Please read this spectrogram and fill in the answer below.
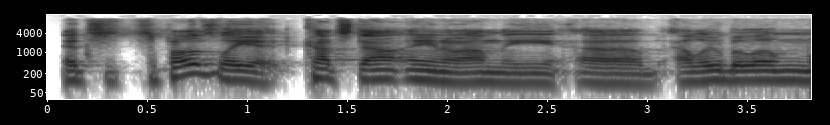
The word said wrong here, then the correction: albumin: or whatever what is that? – Albumin. – It's approaching. Albumin. I can't pronounce it. Albumin. There we go.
